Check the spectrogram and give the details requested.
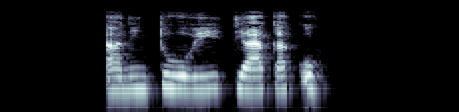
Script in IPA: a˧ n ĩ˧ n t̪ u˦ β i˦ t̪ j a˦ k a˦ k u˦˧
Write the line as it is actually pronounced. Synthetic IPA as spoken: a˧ n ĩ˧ n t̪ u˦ β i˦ t̪ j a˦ k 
